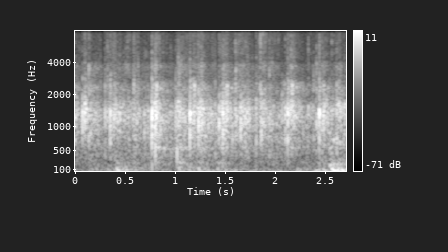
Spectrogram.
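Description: A crowd breaks into warm, steady applause, dense overlapping claps forming a sustained clatter at fairly even loudness throughout, with no one speaking over it, welcoming a lecturer to give a talk on Tanggu, Tianjin.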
